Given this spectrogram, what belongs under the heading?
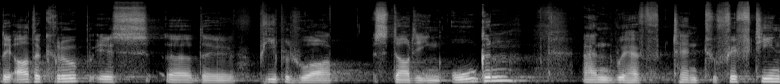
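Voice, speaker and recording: A long hall reverb surrounds a mature man with a German accent. His voice is fairly low, and he explains things informally as a professor on a panel. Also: a little mellow.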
